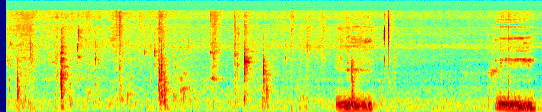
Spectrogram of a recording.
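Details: A golden retriever, just given a delicious treat, makes two low, rumbling, happy grunts between bouts of chewing.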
